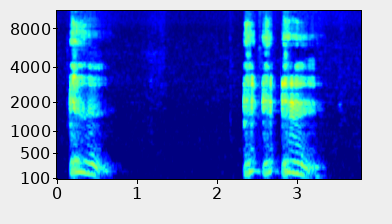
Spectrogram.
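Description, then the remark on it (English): A voiced cough or throat-clear, made to draw attention, sounds once, then after a pause comes a quick cluster of three more, rough and deliberate, with no talking around them. “Everyone looks as Lily coughs.”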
